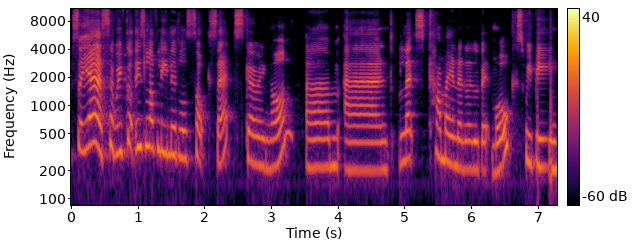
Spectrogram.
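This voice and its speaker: Here a woman talks with an English accent at a fairly high pitch, her pitch swinging very widely. The recording is very clean, with a silent background. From England. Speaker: yarn dyer and market stallholder. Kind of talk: casual chat showing products on a live stream.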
